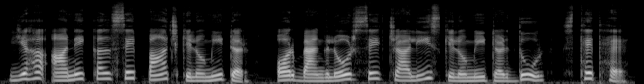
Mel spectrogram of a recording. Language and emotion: Hindi, neutral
